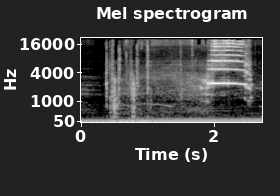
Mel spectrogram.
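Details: Camry ute engine with an audible misfire: a lumpy, uneven idle runs underneath, then a high, steady screech cuts in for about half a second; the source of the screech is still unknown.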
